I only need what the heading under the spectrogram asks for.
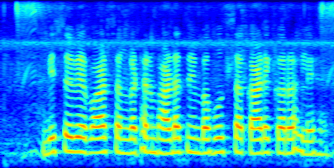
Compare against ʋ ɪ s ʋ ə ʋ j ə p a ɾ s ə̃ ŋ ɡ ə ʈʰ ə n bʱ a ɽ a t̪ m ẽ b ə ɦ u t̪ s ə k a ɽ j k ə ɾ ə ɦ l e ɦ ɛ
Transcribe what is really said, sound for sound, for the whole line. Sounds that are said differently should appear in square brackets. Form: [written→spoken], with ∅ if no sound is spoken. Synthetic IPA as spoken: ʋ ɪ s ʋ ə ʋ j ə p a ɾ s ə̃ ŋ ɡ ə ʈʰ ə n bʱ a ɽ [a→ə] t̪ m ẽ b ə ɦ u t̪ s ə k a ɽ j k ə ɾ ə ɦ l e ɦ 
